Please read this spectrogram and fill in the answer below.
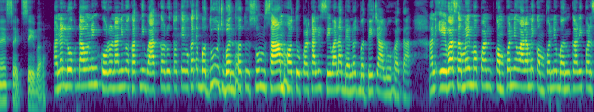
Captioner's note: speaking gujarati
